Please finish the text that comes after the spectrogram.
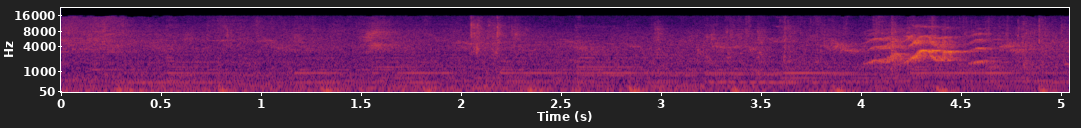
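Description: Birds in a zoo aviary give scattered high chirps and tweets, most noticeable near the end, over a low steady background hum with faint rustling; no one speaks.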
